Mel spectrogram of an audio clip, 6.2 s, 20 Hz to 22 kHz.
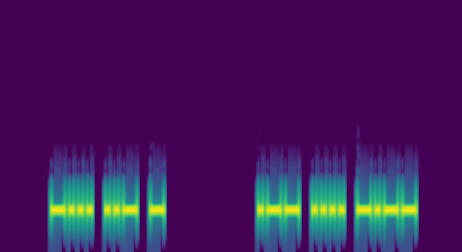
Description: Morse code, heard as a keyed tone, about 20 wpm, 700 Hz. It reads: BUT WHY
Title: 3x Word-Spacing - Sentences from Top 300 Words - 20wpm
